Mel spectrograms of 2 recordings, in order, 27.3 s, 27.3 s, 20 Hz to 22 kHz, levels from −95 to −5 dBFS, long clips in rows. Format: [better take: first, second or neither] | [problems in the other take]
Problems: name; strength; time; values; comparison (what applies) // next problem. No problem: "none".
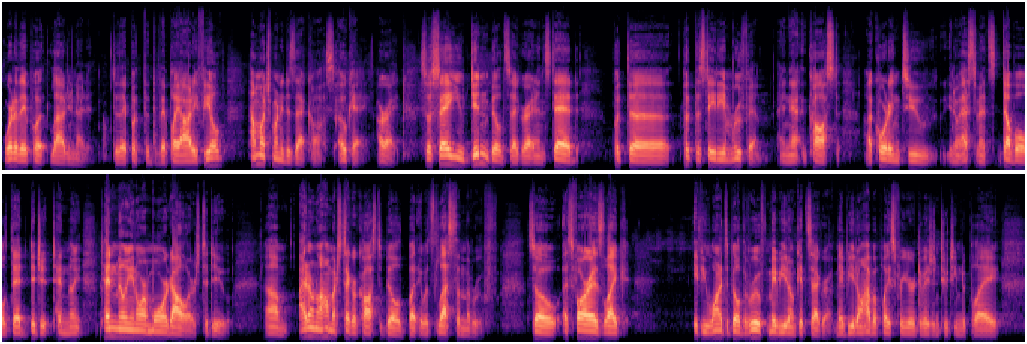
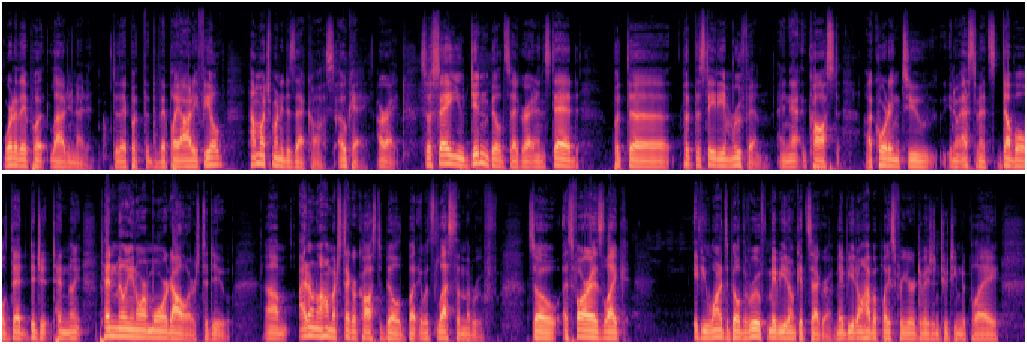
second | thin; somewhat; fading below 300 Hz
